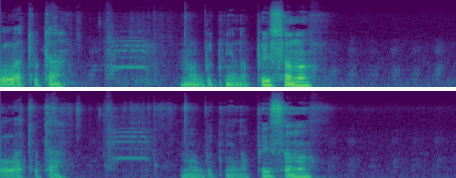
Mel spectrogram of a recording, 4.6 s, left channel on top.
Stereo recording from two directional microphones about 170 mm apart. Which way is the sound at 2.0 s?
25° left (ahead or behind).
